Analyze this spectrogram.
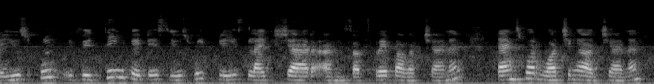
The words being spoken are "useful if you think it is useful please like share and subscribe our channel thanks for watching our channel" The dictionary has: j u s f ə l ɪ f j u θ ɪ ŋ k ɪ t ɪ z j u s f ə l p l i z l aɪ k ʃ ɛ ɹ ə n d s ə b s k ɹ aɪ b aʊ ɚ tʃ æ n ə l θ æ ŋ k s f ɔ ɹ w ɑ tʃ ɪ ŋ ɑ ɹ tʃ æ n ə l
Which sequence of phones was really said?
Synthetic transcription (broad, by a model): j u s f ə l ɪ f j u t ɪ ŋ k ɪ t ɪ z j u s f ə l p l i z l aɪ k ʃ ɛ ɹ ə n d s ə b s k ɹ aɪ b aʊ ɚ tʃ æ n ə l t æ ŋ k s f ɔ ɹ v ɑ tʃ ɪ ŋ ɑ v tʃ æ n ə l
